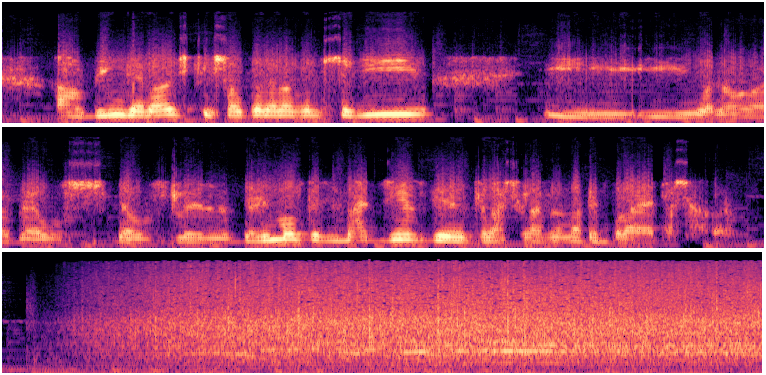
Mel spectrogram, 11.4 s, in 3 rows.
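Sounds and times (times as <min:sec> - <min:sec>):
speech: 0:00.3 - 0:07.6
applause: 0:07.9 - 0:11.4.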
